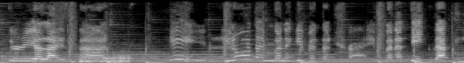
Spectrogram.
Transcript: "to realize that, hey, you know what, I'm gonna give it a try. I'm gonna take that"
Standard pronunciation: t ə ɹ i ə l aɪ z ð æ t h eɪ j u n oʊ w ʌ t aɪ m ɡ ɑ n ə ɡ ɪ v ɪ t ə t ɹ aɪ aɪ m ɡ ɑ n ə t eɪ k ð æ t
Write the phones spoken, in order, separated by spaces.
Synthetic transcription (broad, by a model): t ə ɹ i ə l aɪ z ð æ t h eɪ j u n oʊ w ʌ t aɪ m ɡ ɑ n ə ɡ ɪ v ɪ t ə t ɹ aɪ aɪ m ɡ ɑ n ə t eɪ k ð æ t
